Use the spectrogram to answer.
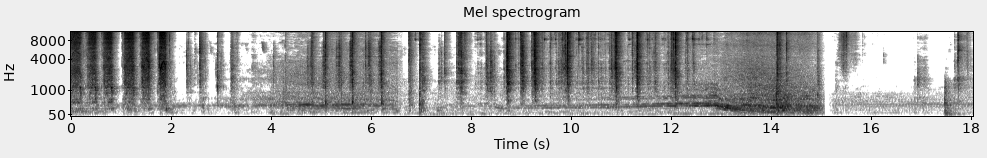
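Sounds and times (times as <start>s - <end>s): door lock and handle clicking: 7.4s - 12.6s.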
